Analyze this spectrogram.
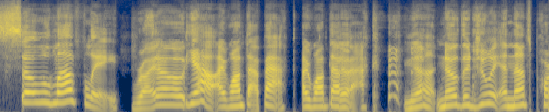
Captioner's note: laugh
